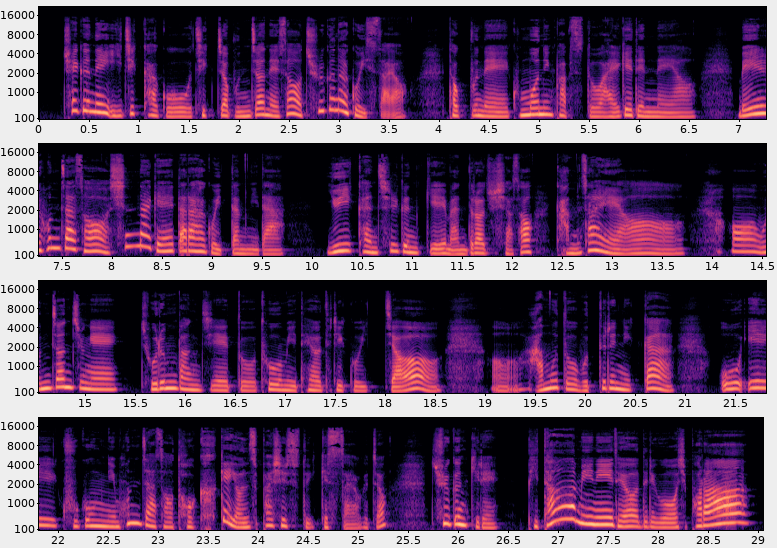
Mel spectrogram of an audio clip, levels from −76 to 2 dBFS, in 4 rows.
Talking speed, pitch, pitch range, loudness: 270 characters per minute, 190 Hz, 160-230 Hz, -18 LUFS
